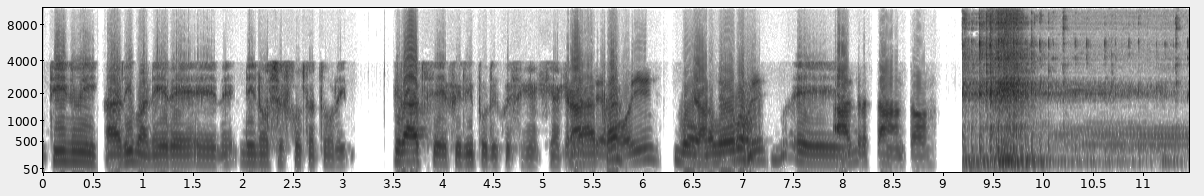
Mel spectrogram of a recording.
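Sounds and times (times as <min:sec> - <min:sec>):
speech: 0:00.0 - 0:09.0
pest control fogging machine two-stroke engine outside window: 0:09.2 - 0:11.4.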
